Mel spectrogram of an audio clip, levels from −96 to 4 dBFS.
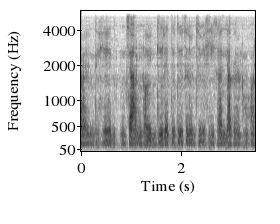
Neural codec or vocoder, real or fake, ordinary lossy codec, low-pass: vocoder, 22.05 kHz, 80 mel bands, HiFi-GAN; fake; none; 5.4 kHz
